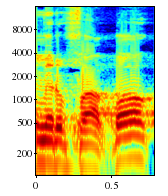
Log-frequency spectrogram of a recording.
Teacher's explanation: qafnya ini adalah mad iwad, kita panjangkan satu alif saja.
